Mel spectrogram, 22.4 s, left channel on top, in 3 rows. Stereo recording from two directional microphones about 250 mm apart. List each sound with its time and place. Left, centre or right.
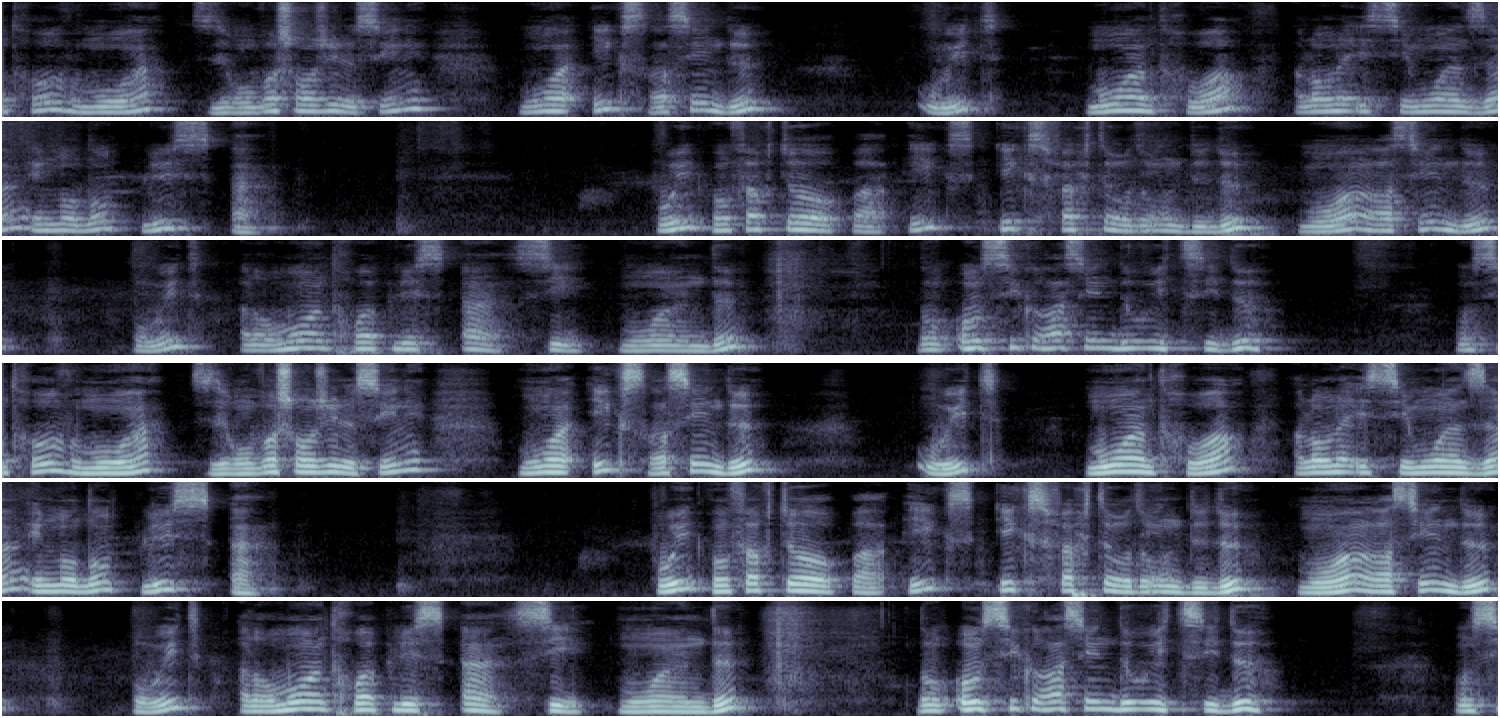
0.0 s speech: right
10.8 s speech: right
